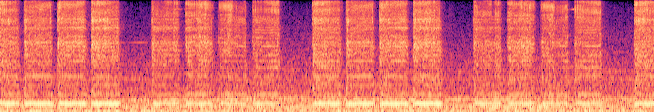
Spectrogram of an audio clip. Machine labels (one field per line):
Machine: slide rail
